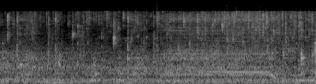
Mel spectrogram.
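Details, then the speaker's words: Ford F-250 rear-tank fuel pump tested via test connector; steady gushing splash with faint hum behind it. Both front and rear pumps now working; normal fuel flow. "So we got both sides working now."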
